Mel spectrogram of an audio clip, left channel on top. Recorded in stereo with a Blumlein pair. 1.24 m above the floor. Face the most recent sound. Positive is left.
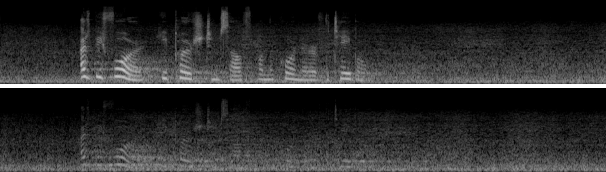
turn(degrees=55)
